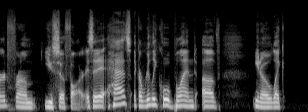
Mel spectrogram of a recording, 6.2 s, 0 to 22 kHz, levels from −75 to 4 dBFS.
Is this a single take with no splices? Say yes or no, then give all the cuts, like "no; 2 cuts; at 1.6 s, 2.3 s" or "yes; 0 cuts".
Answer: yes; 0 cuts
